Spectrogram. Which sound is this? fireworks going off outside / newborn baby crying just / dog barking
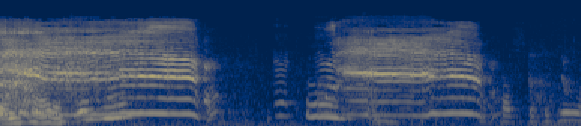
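newborn baby crying just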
